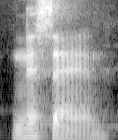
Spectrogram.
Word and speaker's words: Nissan: Say Nissan again. Nissan. That's the Aussie way of pronouncing that one.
